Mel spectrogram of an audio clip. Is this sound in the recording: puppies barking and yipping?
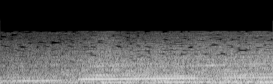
no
